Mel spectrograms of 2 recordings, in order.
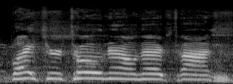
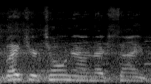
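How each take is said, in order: First: Louder, higher, slow stretched taunt; drawn-out yell. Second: Loud mocking shout; loud taunt. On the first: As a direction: bellow it, dragging each word. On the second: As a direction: jeer after him. Taunting the departing man. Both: Real, not acted.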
